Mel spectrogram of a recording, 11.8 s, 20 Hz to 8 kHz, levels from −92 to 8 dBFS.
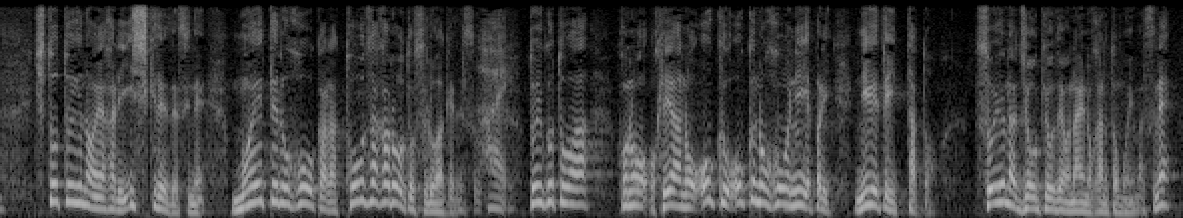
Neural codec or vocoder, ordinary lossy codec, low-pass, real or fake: none; none; 7.2 kHz; real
